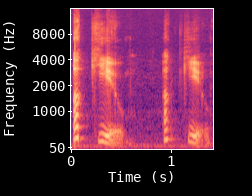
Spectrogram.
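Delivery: mock loud, furious toddler voice, mangled words. Retelling a two-year-old's first words to the speaker during an assessment, imitating an angry child. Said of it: "in an angry voice".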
